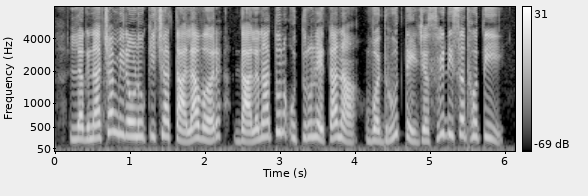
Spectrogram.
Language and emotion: Marathi, happy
